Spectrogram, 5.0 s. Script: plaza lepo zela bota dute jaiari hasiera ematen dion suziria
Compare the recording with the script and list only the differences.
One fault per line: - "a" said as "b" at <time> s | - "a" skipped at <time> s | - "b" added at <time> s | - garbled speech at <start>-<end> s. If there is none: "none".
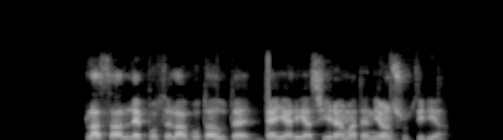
none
